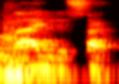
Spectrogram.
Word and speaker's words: Gay-Lussac: O Guy-Lusac, no sé cómo se pronuncia. Gay-Lussac.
